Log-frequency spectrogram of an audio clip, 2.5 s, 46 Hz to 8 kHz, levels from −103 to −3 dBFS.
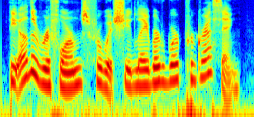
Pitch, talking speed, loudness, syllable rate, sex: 205 Hz, 210 wpm, -15 LUFS, 7.1 syllables/s, female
